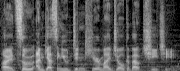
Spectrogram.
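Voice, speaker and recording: A man's voice: a little high, normal speed, sharp tone, soft background music. A man doing casual live commentary as he streams a video game, playful, joking and mock-argumentative.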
